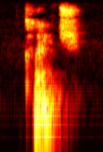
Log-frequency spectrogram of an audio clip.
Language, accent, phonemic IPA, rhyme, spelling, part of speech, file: English, Southern England, /klɛnt͡ʃ/, -ɛntʃ, clench, verb / noun, LL-Q1860 (eng)-clench.wav
- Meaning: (verb) 1. To grip or hold fast 2. To close tightly 3. Alternative form of clinch (“bend and hammer a nail”) 4. Dated form of clinch (“make certain, finalize”); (noun) A tight grip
